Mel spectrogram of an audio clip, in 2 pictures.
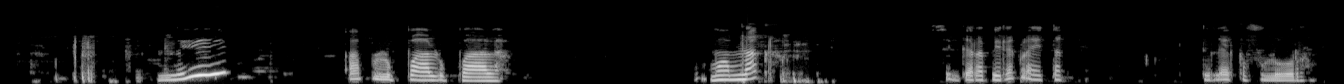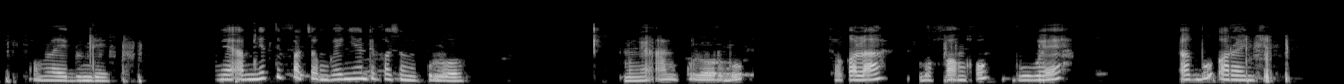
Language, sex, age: Wolof, female, 18-24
